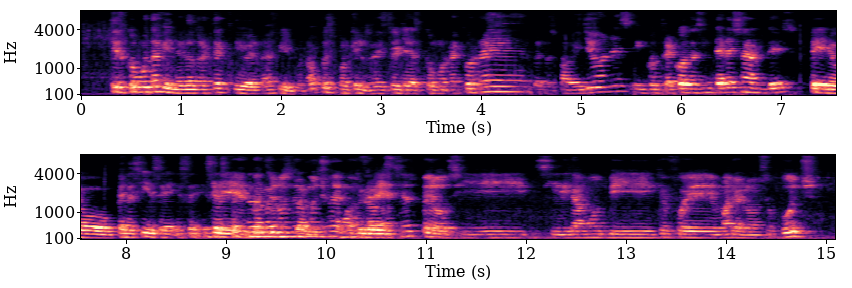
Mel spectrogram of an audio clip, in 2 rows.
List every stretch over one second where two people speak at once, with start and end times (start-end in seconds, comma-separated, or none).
8.8-10.6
